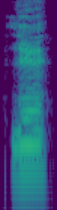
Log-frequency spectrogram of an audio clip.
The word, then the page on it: feñ: apatani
